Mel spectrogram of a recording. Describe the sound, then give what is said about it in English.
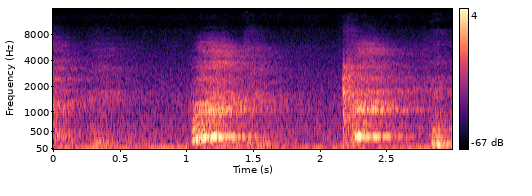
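Two quick, breathy Visarga breaths taken before yoga chanting. Each is a short, hissing rush of air, quiet and set apart by about a second of near-silence. “I do this sound of, I tell you, I always take this breath. So that breath sound, Visarga, is always going through the whole lines of sequence of”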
